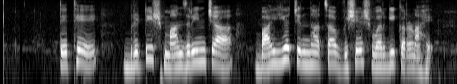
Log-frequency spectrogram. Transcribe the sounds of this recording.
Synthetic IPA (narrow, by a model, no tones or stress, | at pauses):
t̪et̪ʰe | bɾiʈiːɕmand͡zɾiɲt͡ɕja | bajət͡ɕinat͡saʋiɕeɕʋəɾɡiːkəɾəɳaɦḛ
